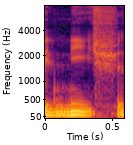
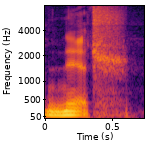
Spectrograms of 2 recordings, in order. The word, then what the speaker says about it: niche: And he was like, why did you say niche? It's niche.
